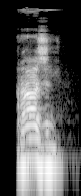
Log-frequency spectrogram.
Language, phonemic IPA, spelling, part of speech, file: Moroccan Arabic, /raː.ʒil/, راجل, noun, LL-Q56426 (ary)-راجل.wav
- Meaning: 1. man 2. husband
